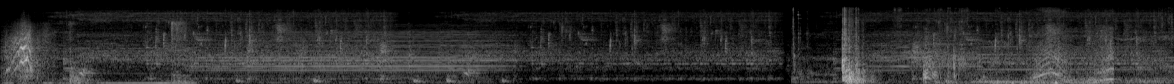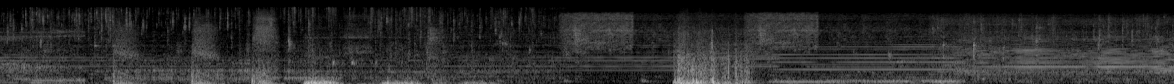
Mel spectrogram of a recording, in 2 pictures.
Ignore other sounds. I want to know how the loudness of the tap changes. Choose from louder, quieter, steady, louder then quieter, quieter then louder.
steady.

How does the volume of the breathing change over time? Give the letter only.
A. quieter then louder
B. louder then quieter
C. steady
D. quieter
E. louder
B.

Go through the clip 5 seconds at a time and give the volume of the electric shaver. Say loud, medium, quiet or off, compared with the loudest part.
loud, loud, medium, medium, loud.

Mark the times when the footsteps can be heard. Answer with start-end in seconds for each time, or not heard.
not heard.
